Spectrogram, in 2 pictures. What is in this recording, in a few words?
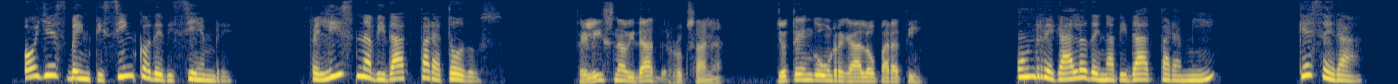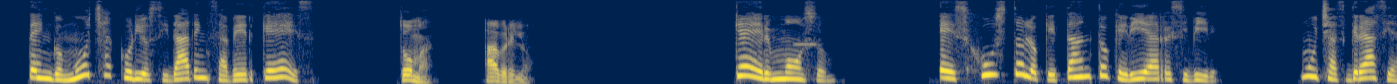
Dialogue, Spanish; Learn Conversational Spanish Now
